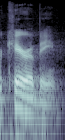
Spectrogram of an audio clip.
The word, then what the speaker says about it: cherubim: These are cherubim, or cherubs, if you will. The CH is pronounced as a K, not a Ch, and they aren't little fat babies with rosy cheeks and tiny wings.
